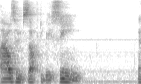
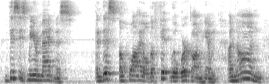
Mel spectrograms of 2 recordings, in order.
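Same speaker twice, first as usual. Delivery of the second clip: higher, anxious motherly voice; Gertrude; 6 semitones higher, 5 dB louder than usual. Acted. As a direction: explain away your son's fit, pitched up. Gertrude explains her son's madness.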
